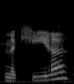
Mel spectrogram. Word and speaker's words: Nakeya: My first name is Nakia, and it's spelled N-A-K-E-Y-A. Last name is Gore, G-O-R-E.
